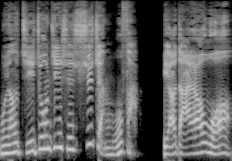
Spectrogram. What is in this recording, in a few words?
loading, zh-hant; cookie run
